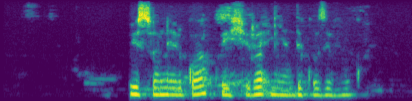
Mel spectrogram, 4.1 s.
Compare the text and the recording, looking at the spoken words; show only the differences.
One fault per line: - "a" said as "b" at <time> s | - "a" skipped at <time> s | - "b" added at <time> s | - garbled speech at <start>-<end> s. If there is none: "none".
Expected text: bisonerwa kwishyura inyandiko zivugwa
none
